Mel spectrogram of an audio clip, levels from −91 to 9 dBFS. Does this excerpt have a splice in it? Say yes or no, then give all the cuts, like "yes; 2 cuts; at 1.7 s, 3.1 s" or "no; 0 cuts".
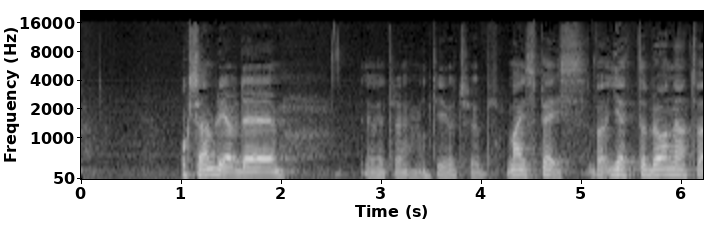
no; 0 cuts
